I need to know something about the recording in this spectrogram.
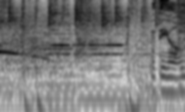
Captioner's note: sirens blaring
